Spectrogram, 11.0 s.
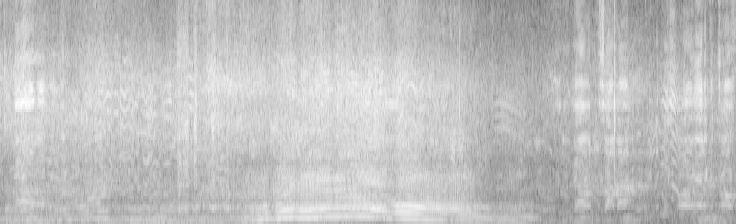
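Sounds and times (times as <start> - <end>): car engine revving hard: 0.0 - 8.2
cars idling: 0.0 - 11.0.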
